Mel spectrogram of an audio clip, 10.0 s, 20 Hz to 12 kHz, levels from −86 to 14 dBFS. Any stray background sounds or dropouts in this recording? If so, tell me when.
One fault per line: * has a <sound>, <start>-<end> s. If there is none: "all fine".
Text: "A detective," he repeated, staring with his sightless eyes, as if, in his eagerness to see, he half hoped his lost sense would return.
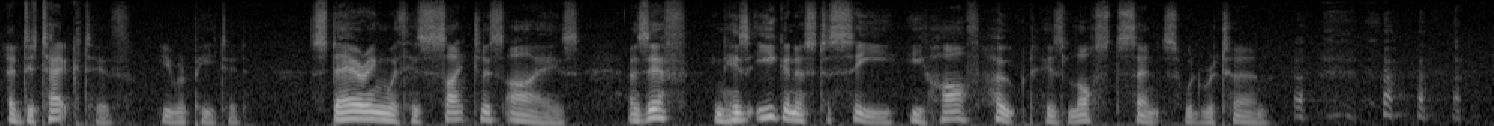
* has a laugh, 8.6-9.8 s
